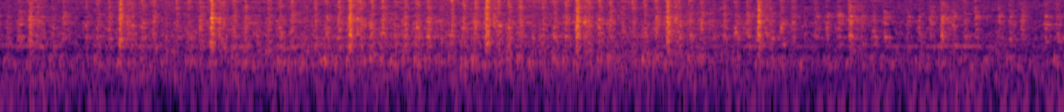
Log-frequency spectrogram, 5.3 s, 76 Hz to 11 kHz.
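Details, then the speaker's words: Ford Model A with newly installed engine, 9,000 miles, idling with choke in: sharp tick about twice a second over a lumpy idle; owner unsure whether it is an exhaust leak or a rod bearing, suspects an exhaust leak. "but i think i got an exhaust leak is that a rod bearing or an exhaust leak but i think it's coming out of right here"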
